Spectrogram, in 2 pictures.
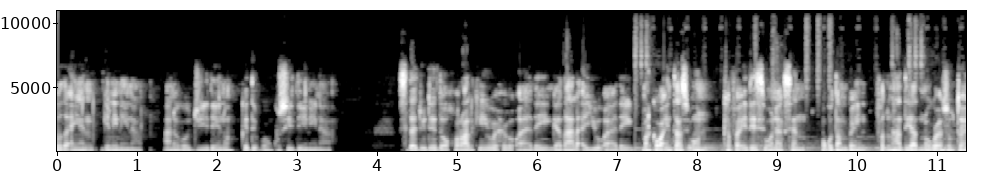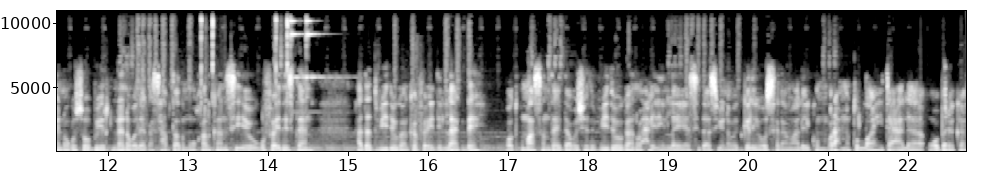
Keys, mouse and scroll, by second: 3.9 click, 4.8 click.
